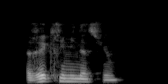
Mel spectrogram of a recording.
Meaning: 1. recrimination 2. bitter criticism
- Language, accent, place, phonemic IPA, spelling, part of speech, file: French, France, Lyon, /ʁe.kʁi.mi.na.sjɔ̃/, récrimination, noun, LL-Q150 (fra)-récrimination.wav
